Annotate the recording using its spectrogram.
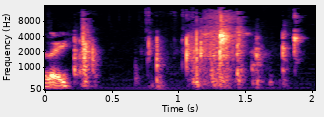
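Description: Plastic shopping bag rustling and crinkling, with a quick run of clicks and small knocks as items inside it are moved about, busiest about a second in.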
